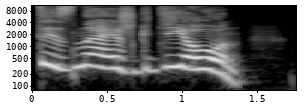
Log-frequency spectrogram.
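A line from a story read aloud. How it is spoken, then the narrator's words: Furious shout. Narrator (Russian): крикнула она яростно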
